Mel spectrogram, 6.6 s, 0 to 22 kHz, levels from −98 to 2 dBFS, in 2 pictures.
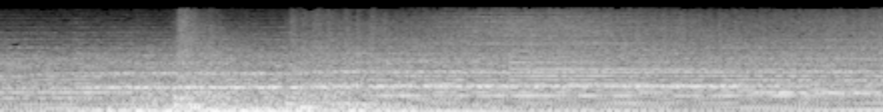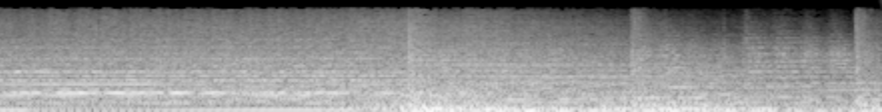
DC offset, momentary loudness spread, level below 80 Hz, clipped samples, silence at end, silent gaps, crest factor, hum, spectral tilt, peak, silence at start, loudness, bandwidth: under 0.1%; 3 LU; -16 dBFS; under 0.1%; 0 s; none; 12 dB; none; -5.5 dB/octave; 0 dBFS; 0 s; -14 LUFS; 15.5 kHz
